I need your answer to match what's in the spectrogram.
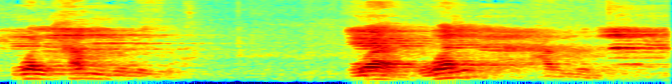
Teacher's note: kalau misalnya ada fa atau waw atau summa mendahului dia, maka hamzah wasal sudah tidak dibaca.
